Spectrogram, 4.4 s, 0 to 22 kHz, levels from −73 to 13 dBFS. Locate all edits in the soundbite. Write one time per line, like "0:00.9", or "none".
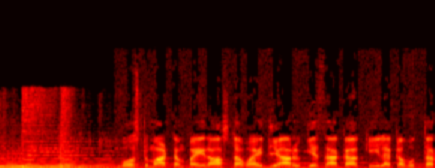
none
